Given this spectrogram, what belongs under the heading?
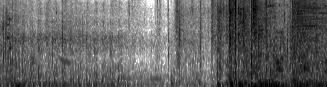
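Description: Gunfire in a shooter video game, a run of rapid shots building into a loud, dense burst of automatic fire near the end, with game sounds underneath.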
